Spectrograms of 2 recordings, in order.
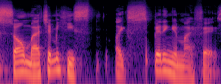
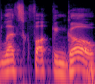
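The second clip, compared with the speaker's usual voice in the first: acted-out furious yell, higher pitched; 3 semitones higher than usual. Retelling squaring up for a fight, retelling furious yell. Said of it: "I'm so fucking angry".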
